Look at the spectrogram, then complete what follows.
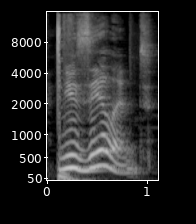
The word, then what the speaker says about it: New Zealand: New Zealand, New Zealand. Can you see that extra y there that's included in the word new, new? Try to make sure that you can hear that word, new.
